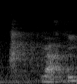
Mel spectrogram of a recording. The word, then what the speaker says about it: Martin: Martin, bon, en français c'est Martin, hein, ça se prononce Martin en allemand.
